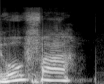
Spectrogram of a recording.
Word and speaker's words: Yehova: Jadi yang benar ini bacanya apa? Ya Yehova.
